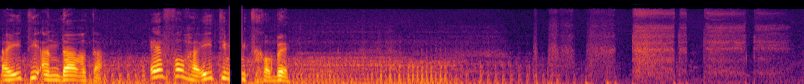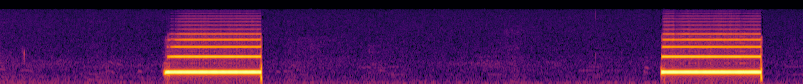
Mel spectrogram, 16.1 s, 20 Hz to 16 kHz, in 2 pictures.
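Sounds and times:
engine and wind rumble: 0.0 - 6.0
telephone ringback tone: 9.7 - 10.7, 14.7 - 15.7.

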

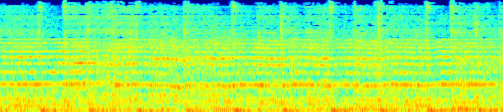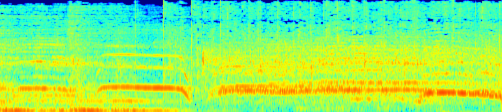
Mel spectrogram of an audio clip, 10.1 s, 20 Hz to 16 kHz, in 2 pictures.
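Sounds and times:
woman singing: 0.0 - 6.5
accompanying music with bass: 0.0 - 6.9
audience applauding and cheering: 5.7 - 10.0.

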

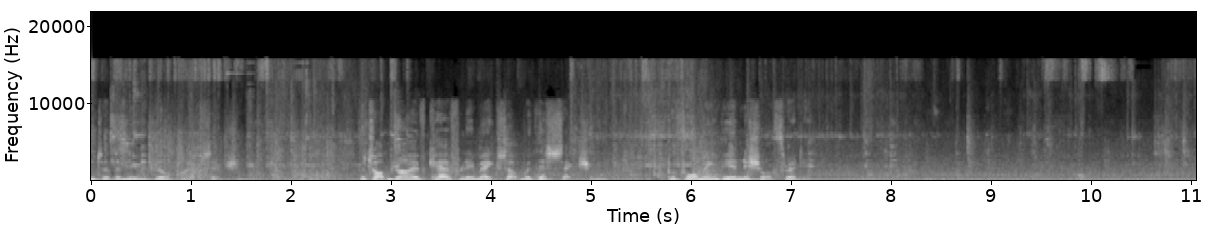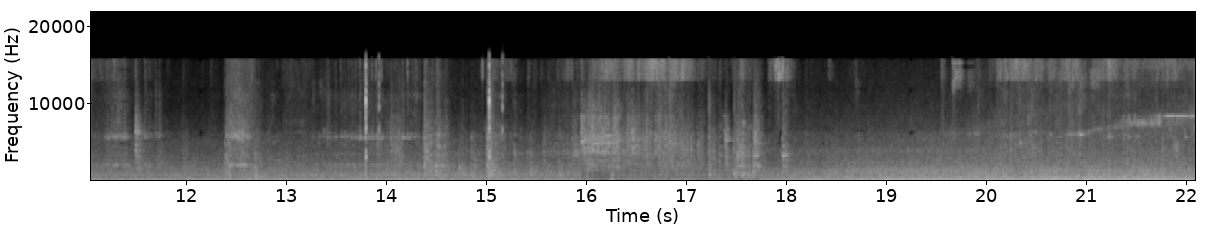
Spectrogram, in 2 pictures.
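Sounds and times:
mechanical clatter of steel gear: 0.0 - 3.3, 4.8 - 11.8, 12.4 - 18.2
sharp metal clinks: 19.5 - 22.0.

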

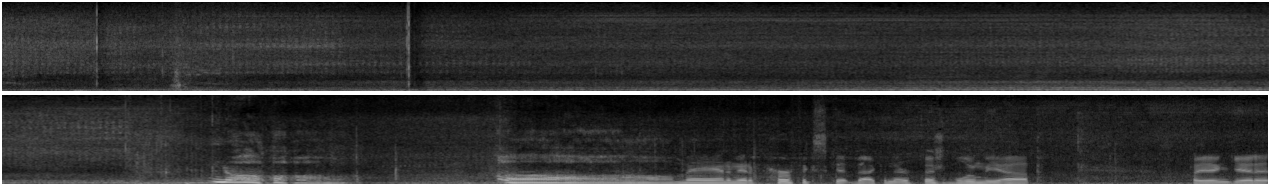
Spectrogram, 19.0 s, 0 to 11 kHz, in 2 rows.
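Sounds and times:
insect buzz: 0.0 - 19.0
low traffic-like hum: 0.0 - 19.0.

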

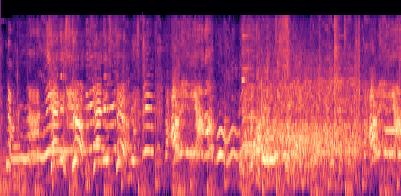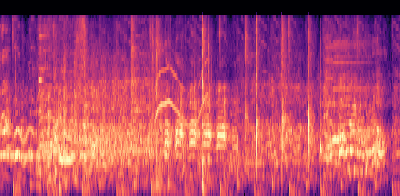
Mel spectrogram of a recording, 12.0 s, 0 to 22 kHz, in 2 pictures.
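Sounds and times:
people laughing and shrieking: 2.9 - 12.0.

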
